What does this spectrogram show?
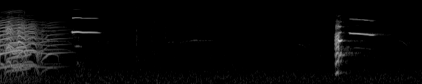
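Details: Laughing gull call: a harsh, harmonic-rich burst at the start, then brief thin whistled notes and a second sharp, clipped cry near the end, with silence between.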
